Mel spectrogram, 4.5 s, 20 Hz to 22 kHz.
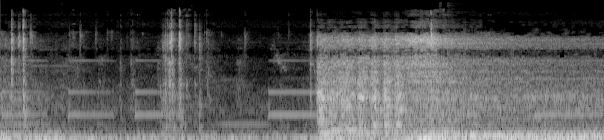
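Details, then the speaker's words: Lincoln Navigator 5.4 L, intermittent crank-no-start: dash chime, then a harsh grinding crank because the starter drive is not fully engaging the flywheel; fixed by replacing the starter. "I was able to get it to act up one time you could hear the grinding because the starter is not actually shooting out all the way"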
